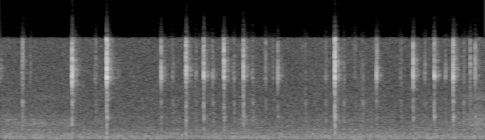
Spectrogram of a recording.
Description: The rattling noise you hear is pretty normal in Glocks it comes from the firing pin. It has been engineered to do that.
